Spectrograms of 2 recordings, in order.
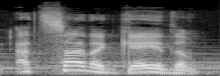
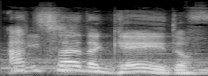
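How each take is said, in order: Both takes have the same delivery.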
